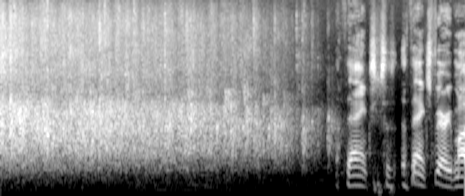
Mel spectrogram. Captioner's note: audience applauding continues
